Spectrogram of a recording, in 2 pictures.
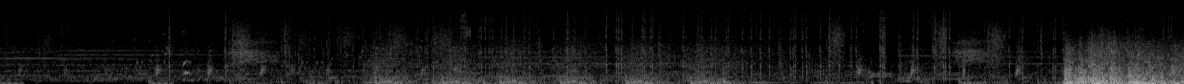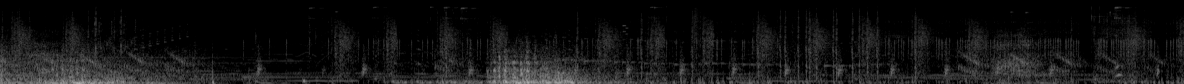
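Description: Magic weapons fire with rapid zapping and popping effects.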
